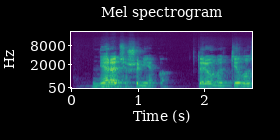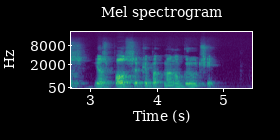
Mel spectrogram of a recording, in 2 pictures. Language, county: Lithuanian, Vilnius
